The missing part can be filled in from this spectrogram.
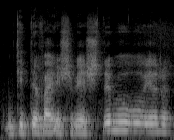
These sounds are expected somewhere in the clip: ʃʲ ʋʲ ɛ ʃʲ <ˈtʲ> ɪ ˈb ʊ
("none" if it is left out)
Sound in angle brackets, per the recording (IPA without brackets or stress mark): tʲ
